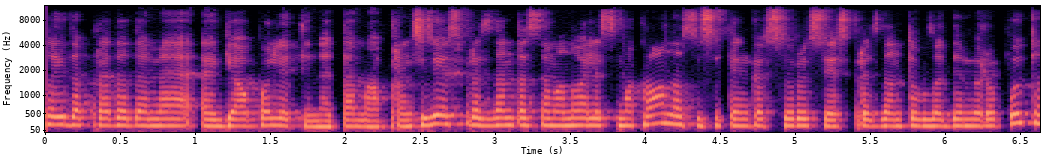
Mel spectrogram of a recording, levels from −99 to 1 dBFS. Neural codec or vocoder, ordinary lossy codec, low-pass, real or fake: codec, 24 kHz, 3.1 kbps, DualCodec; Opus, 32 kbps; 10.8 kHz; fake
